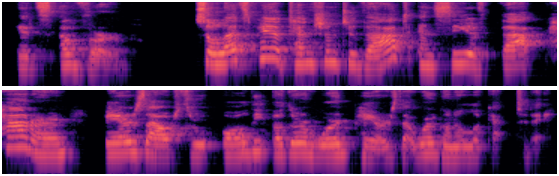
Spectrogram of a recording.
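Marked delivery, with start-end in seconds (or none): none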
